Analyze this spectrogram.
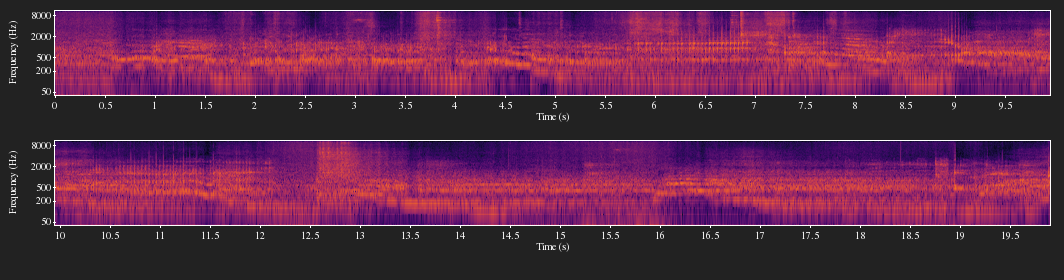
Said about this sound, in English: When they're angry or agitated, you can hear their roars echo throughout the zoo.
